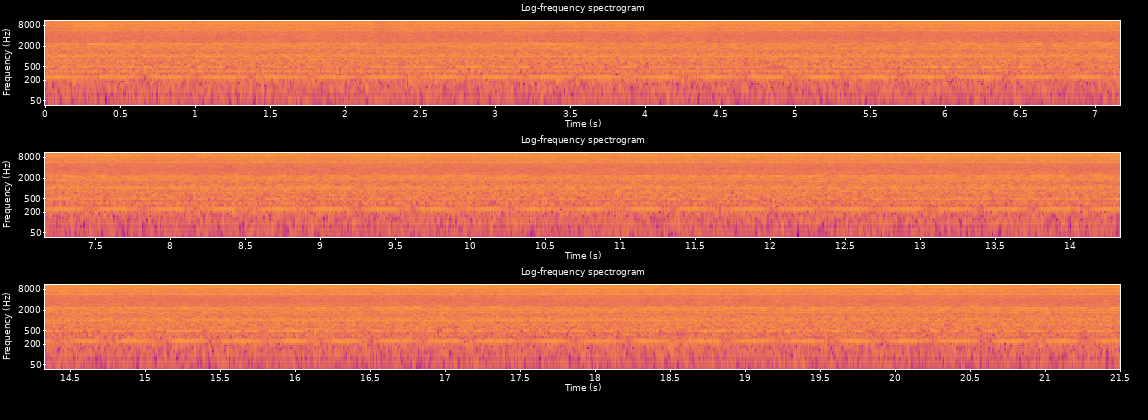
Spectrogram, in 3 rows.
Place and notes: Tezno, Maribor, Slovenia - factory ventilation
en exit for a series of ventilation shaft at the side of the factory provided an intense slowly changing drone.
16 June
